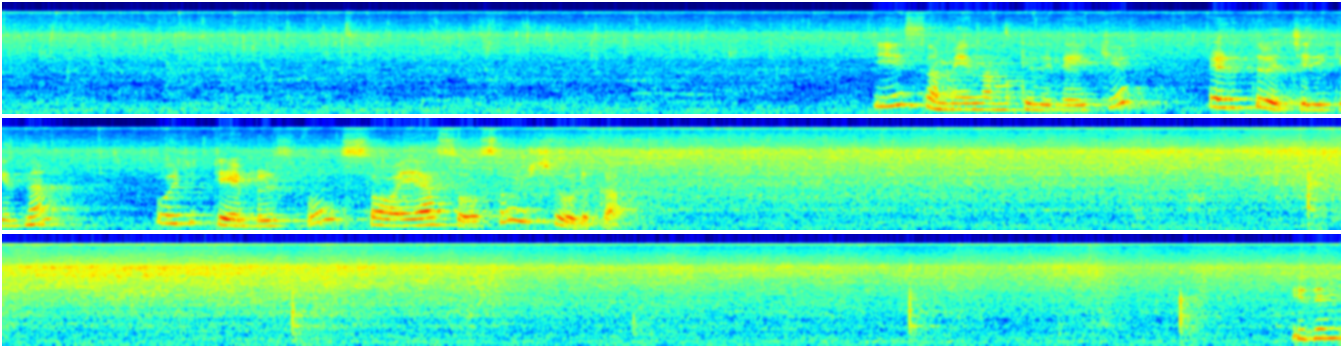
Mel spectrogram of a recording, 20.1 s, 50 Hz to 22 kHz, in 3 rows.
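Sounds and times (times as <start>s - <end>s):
cheese frying in a pan: 0.0s - 20.0s.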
